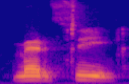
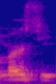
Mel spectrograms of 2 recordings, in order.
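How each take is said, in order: First: The word is said with a French pronunciation. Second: The word is said with an American pronunciation. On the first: It is the original word meaning thank you. "correct pronunciation is uh merci" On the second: It sounds cooler and easier to say. "we Americanized it to make it sound a little a little cooler"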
